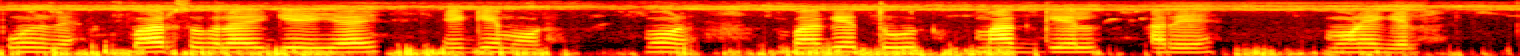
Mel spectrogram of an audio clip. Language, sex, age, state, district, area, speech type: Santali, female, 18-30, Jharkhand, Seraikela Kharsawan, rural, spontaneous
